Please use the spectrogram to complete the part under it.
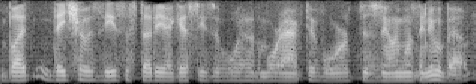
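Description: A man with a Brooklyn accent giving an informal health lecture, addressing listeners directly in a folksy way with emphatic asides. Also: medium pitch. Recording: muffled, phone-like lo-fi audio.

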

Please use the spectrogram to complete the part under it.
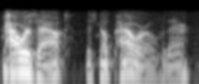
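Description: A man with a lowish voice and a fairly quick delivery co-hosts a comedy podcast, trading casual jokes in a laid-back drawl. The audio is thin and band-limited, like a phone line.

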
